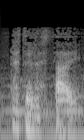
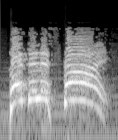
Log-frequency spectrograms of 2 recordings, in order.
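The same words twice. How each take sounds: First: It is said weakly, out of breath. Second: It is shouted loudly with strength.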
